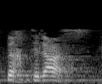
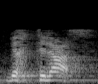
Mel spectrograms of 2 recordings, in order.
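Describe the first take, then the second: Both takes have the same delivery.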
